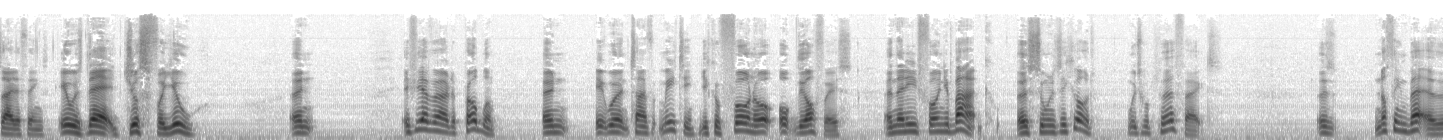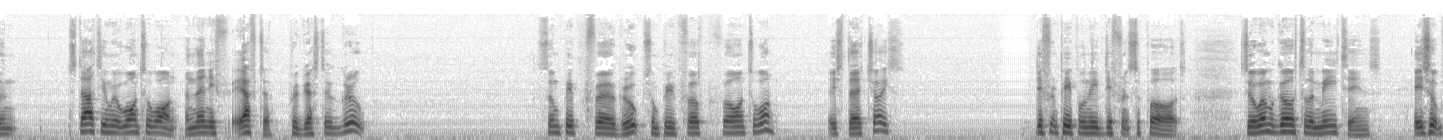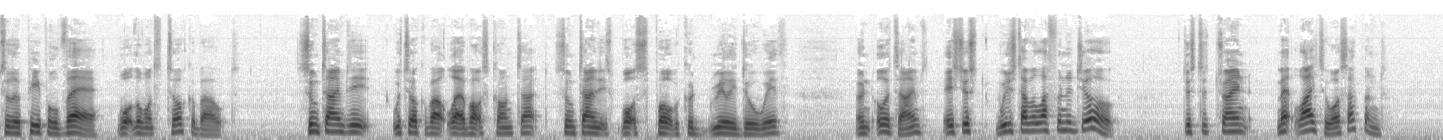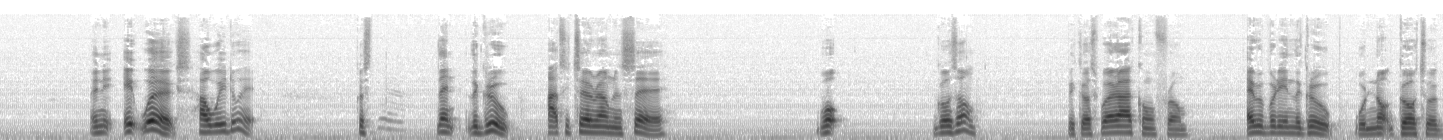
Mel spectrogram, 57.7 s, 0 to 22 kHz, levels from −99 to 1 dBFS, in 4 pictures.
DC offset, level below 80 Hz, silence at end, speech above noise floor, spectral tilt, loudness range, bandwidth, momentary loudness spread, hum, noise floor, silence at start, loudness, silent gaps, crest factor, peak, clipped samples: under 0.1%; -66 dBFS; 0 s; 36 dB; -6.5 dB/octave; 6 LU; 15 kHz; 13 LU; 50 Hz at -65 dBFS; -65 dBFS; 0 s; -30 LUFS; none; 20 dB; -10 dBFS; under 0.1%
